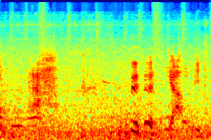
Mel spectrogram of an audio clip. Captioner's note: both laughing loudly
